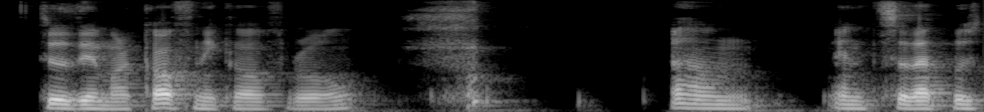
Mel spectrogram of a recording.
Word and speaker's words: Markovnikov: Yeah, I don't know why I didn't think about that, because that name Markovnikov is too long. Markovnikov. That's four syllables.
